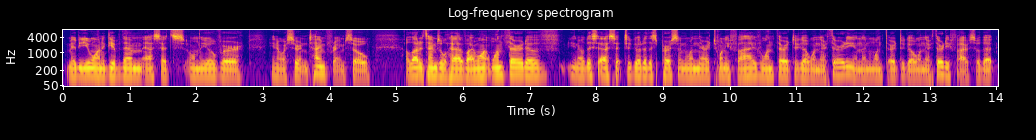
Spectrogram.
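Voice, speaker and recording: Even-toned American man, bright dry voice. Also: medium pitch, a little fast, hardly any pauses, no room sound. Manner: informal, matter-of-fact. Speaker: estate planning lawyer, interview guest. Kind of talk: conversational expert explanation.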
